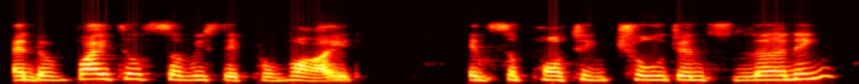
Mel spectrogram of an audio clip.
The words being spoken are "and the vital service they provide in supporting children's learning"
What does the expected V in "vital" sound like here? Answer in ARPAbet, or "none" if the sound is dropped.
V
